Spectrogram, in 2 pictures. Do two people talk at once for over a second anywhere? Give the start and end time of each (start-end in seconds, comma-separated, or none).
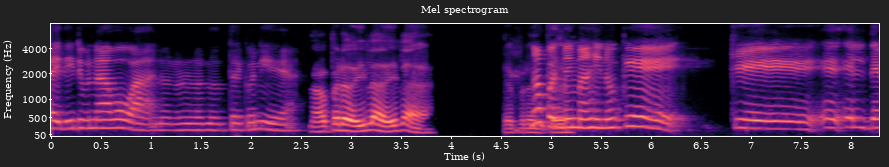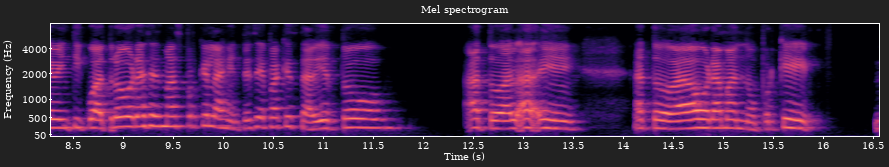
none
